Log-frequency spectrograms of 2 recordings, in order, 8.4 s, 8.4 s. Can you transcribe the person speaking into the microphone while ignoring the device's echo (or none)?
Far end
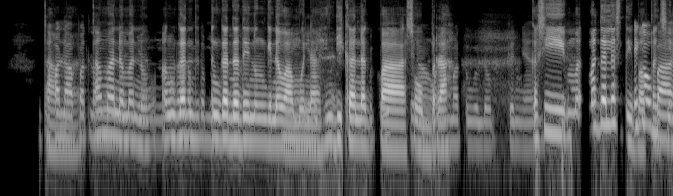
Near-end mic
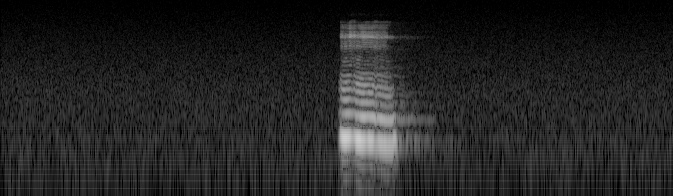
Mm. Mm.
